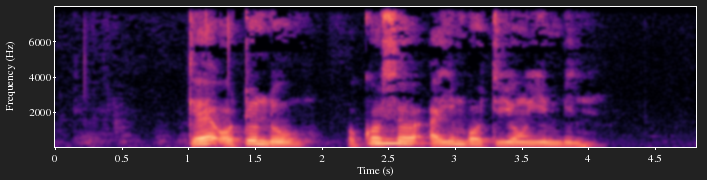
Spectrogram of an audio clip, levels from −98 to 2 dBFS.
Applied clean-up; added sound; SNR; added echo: none; Brass instrument; 1 dB; none.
